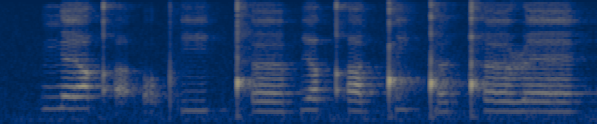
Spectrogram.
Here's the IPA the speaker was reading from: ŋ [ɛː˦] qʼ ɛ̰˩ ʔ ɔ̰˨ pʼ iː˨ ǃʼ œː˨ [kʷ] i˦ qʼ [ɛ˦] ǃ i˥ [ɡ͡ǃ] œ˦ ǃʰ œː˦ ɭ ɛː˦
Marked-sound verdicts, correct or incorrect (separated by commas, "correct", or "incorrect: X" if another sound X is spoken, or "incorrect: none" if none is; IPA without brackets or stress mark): incorrect: ɛː˥, incorrect: p, correct, correct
